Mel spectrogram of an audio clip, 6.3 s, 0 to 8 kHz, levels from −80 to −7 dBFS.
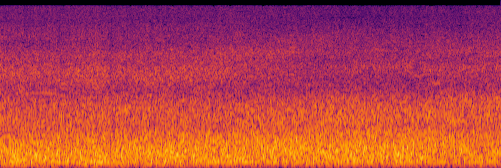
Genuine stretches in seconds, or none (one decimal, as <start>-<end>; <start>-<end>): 0.0-6.3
